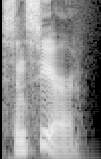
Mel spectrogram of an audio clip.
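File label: "sincere", US English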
